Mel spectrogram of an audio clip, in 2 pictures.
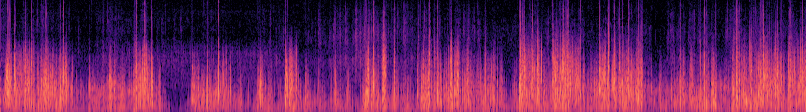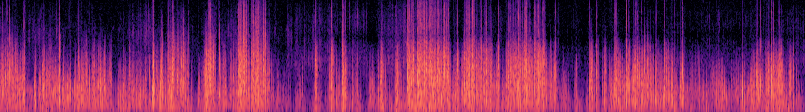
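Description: Wind buffeting the camera microphone in uneven gusts: a low rushing rumble that surges and falls, dropping away briefly about two and a half seconds in.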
